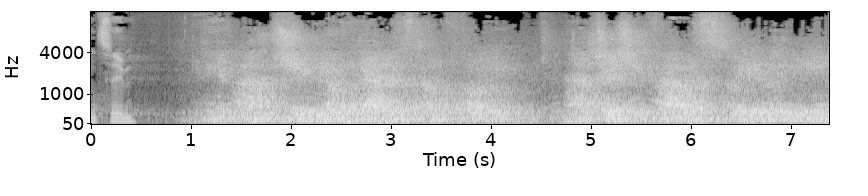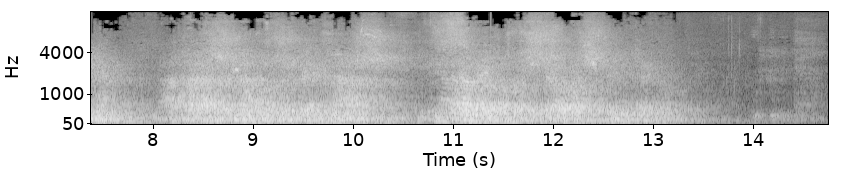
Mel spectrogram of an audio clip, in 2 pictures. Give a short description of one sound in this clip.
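A group of boys recites together in unison.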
